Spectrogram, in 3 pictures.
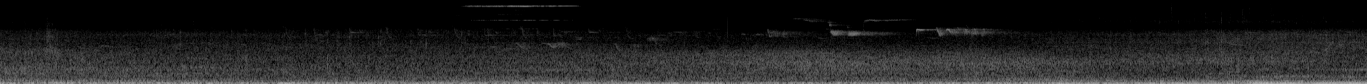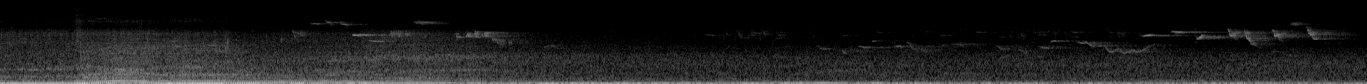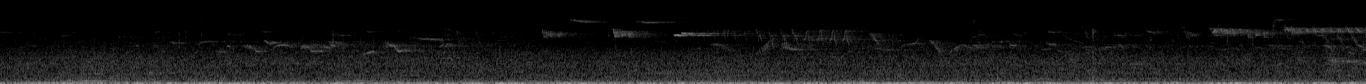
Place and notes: Soundscape of a more quiet part of town. A distant siren, birds (blackbird, robin, sparrow, chaffinch, pigeon, gull), barking dogs, a few slow cars, pedestrians, children, bicycles, chimes of a church bell. Binaural recording, Sony PCM-A10, Soundman OKM II classic microphone with ear muff for wind protection.
14 May 2021, ~17:00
